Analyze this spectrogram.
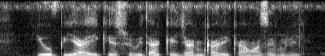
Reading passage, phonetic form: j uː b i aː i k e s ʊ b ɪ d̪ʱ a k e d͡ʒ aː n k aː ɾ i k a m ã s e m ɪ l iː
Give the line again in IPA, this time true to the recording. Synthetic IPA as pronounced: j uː p i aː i k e s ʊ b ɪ d̪ʱ a k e d͡ʒ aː n k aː ɾ i k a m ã s e m ɪ l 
